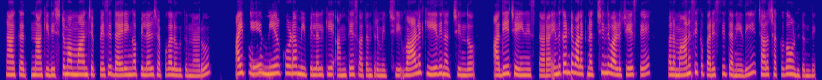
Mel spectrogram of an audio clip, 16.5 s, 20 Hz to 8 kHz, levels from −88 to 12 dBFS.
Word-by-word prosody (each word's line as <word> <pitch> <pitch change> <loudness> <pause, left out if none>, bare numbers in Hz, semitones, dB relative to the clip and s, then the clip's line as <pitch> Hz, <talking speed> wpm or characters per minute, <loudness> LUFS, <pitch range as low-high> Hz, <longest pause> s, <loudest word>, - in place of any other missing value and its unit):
నాకద్ 230 -2 +1 0.2
నాకు 225 +1 +1
ఇది 220 0 +1
ఇష్టం 260 +4 0
అమ్మా 240 0 +5
అని 240 0 +4
చెప్పేసి 220 +1 -2
ధైర్యంగా 230 +2 +2
పిల్లలు 230 0 +1
చెప్పగలుగుతున్నారు. 210 -2 -2 0.6
అయితే 285 -1 +2 0.3
మీరు 275 +3 +5
కూడా 280 0 +2
మీ 250 - +5
పిల్లలకి 230 +1 -1 0.2
అంతే 215 +3 0
స్వతంత్రం 210 -1 -3
ఇచ్చి 195 +3 -7 0.2
వాళ్ళకి 275 +6 +1
ఏది 250 +2 +2
నచ్చిందో 220 -1 -1 0.5
అదే 240 +5 +3
చేయనిస్తారా? 220 -4 0
ఎందుకంటే 310 +5 +3
వాళ్ళకి 260 -2 +2
నచ్చింది 300 +7 0
వాళ్ళు 225 -3 +2
చేస్తే 235 0 0 0.5
వాళ్ళ 230 0 +1
మానసిక 285 +8 +1
పరిస్థితి 225 +4 -4
అనేదీ 200 +3 -2 0.2
చాలా 235 0 +1
చక్కగా 235 +2 -3
ఉంటుంది. 200 -1 -4
230 Hz, 130 wpm, -23 LUFS, 215-250 Hz, 0.6 s, అమ్మా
